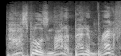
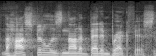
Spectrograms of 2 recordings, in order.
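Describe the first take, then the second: First: It is read with forceful, exclamatory energy. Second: It is read in a flat, plain tone.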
